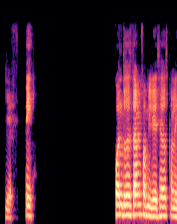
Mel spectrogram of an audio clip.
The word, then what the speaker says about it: Jefté: Digo, le he confesar que yo siempre he dicho Jefte, pero en realidad la pronunciación en el hebreo es Jefté.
